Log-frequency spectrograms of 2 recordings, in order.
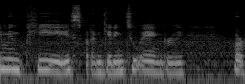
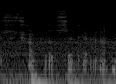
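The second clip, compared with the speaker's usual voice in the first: weary whisper; 7 dB quieter than usual. Real, not acted. Frustrated streamer whispering to herself after the cat interrupts. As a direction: breathe it out, worn down.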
